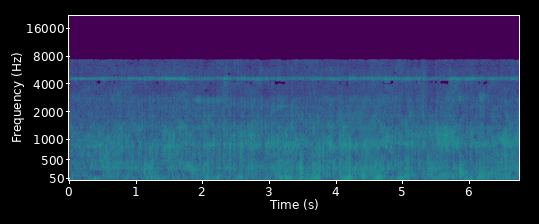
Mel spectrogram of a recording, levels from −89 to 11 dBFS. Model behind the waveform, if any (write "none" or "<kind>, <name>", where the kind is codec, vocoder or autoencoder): vocoder, Vocos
